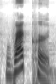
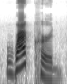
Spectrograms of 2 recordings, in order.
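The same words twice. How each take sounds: First: The stress is on the first syllable. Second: The stress is on the first syllable.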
